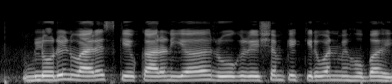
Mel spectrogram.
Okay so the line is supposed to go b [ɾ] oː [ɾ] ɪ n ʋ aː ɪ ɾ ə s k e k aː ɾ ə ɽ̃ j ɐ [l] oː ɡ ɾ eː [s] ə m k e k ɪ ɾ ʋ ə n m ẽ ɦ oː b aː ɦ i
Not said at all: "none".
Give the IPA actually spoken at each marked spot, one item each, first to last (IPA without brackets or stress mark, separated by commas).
l, ɾ, ɾ, ʃ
